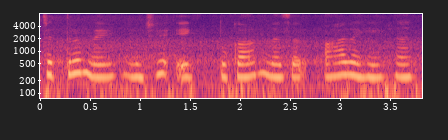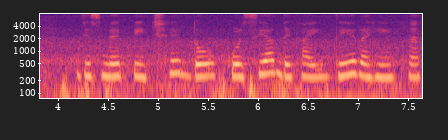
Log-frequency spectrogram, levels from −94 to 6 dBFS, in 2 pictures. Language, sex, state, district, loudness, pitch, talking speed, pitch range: Hindi, female, Madhya Pradesh, Dhar, -15 LUFS, 250 Hz, 135 wpm, 245-275 Hz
